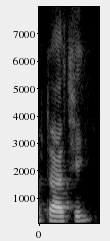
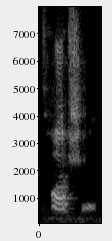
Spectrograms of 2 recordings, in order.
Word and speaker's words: Tasha: Tachi? Yeah, I was just going to correct the pronunciation. It's actually Tasha.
